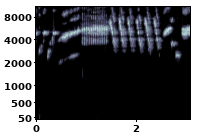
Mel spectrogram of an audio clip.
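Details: European goldfinch singing in the taqsrayn style, copied from an old cassette: thin separate whistles, a grating buzzy passage, then fast bouncing twitters and rising slurred notes.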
